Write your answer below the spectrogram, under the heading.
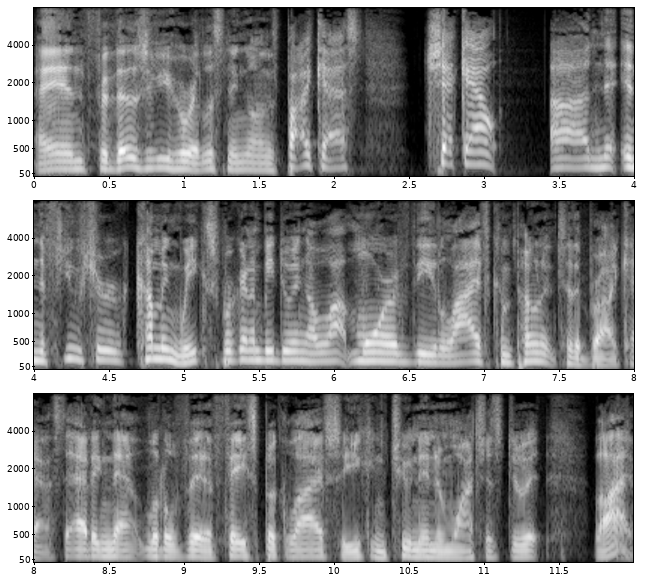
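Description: A man's plain, everyday voice, a plain, everyday voice at a fairly high pitch, fairly quick in pace with lively intonation, dry and close with no echo in a very clean recording with a silent background. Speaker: podcast host. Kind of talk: casual interview chat. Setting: studio.

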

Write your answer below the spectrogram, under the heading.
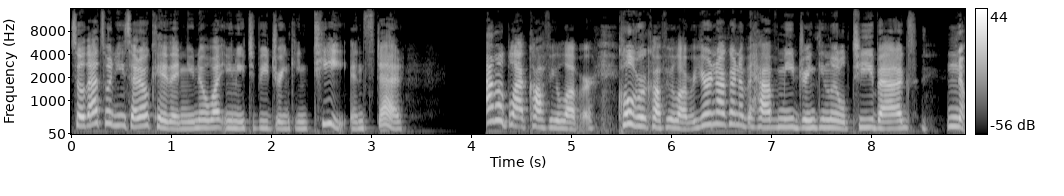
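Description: A woman with a Spanish accent talks at a fairly quick pace with lively intonation in a very clean recording with a silent background. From Mexicali, Mexico. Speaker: cafe owner. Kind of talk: casual interview. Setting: studio, live-streamed on Facebook.

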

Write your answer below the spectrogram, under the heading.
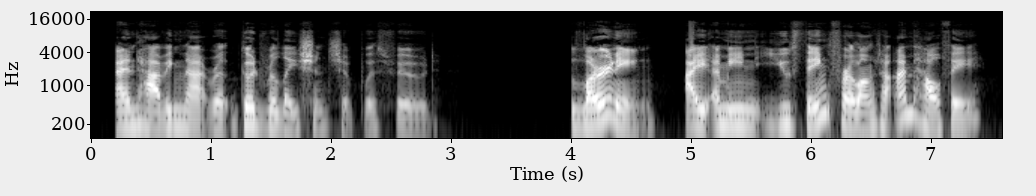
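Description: A bright, sharp tone in an American accent at a fairly slow pace, with ordinary pitch variation, on a very clean recording with a silent background. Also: woman, medium pitch for a woman. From Southern California, Santa Clarita Valley. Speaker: beauty pageant and reality TV contestant, performer. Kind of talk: casual interview chat. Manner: animated, expressive.

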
